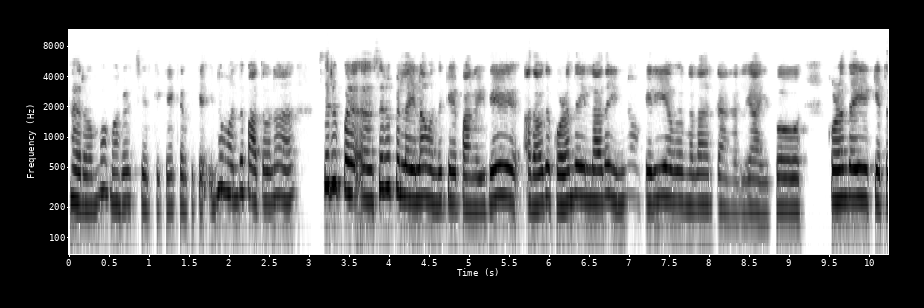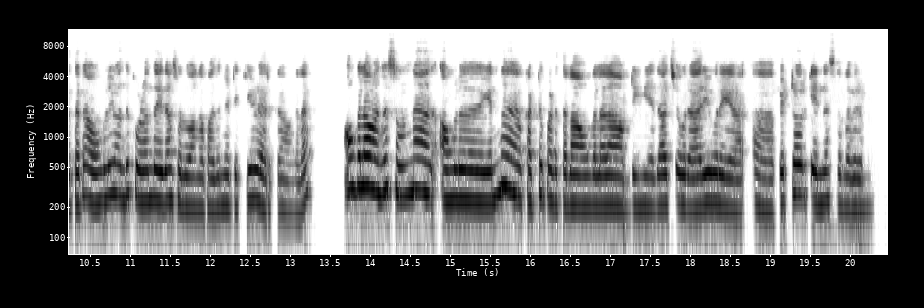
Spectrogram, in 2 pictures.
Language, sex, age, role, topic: Tamil, female, 20-24, host, குழந்தைகளின் திரை நேரத்தை எப்படிக் கட்டுப்படுத்தலாம்?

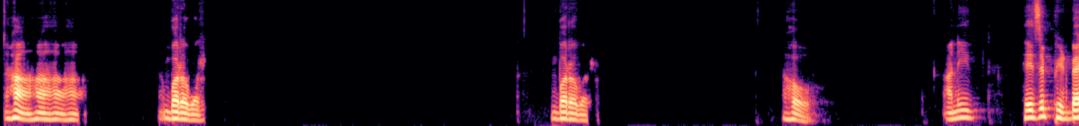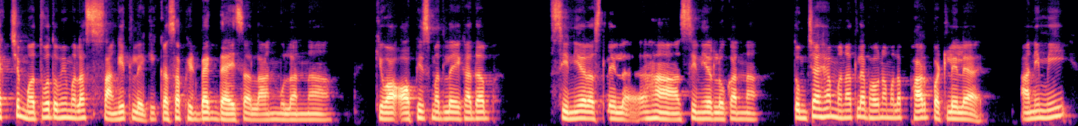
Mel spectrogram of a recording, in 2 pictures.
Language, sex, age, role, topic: Marathi, male, 25-29, host, फीडबॅक देताना तुम्ही कोणत्या गोष्टी लक्षात ठेवता?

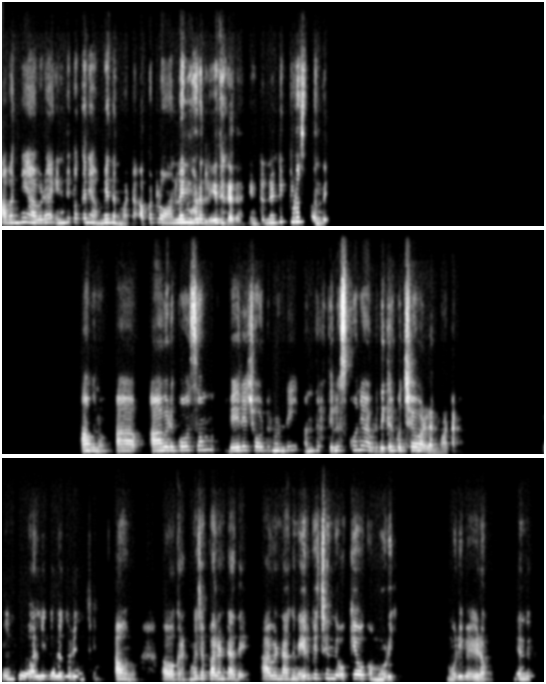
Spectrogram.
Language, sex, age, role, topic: Telugu, female, 35-39, guest, నైపుణ్యాలను పెంపొందించుకోవడానికి మీరు ఏమి సూచిస్తారు?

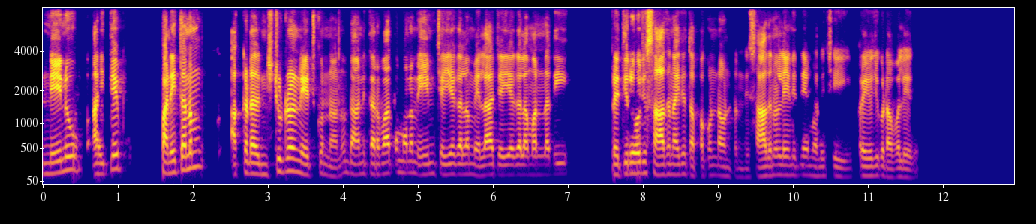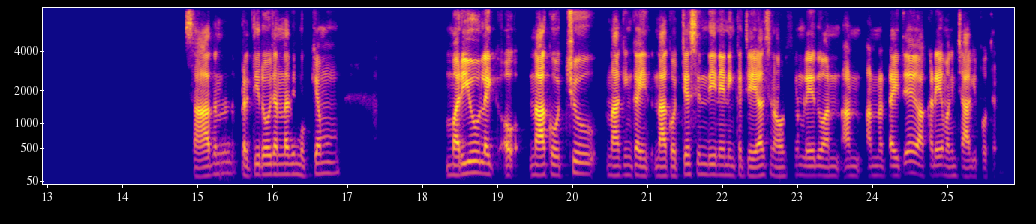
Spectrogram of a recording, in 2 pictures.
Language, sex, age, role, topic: Telugu, male, 20-24, guest, సృజనాత్మక పనిలో మీ వ్యక్తిగత గుర్తింపు మీకు ఎంత ముఖ్యంగా అనిపిస్తుంది?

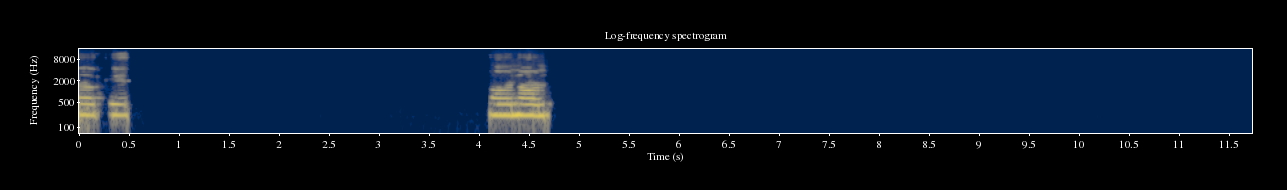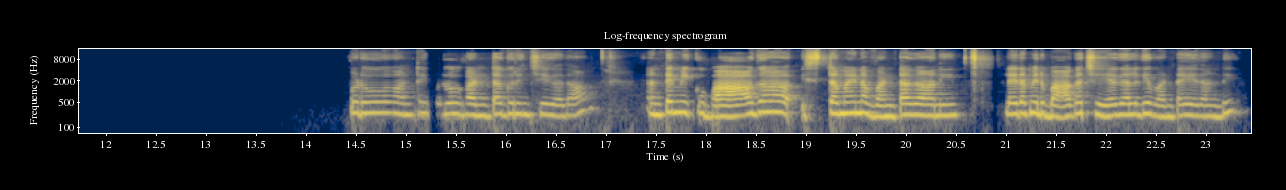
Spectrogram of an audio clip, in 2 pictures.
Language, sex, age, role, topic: Telugu, female, 20-24, host, పండుగ కోసం వంటపని ప్రణాళికను మీరు ఎలా సిద్ధం చేసుకోగలరు?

